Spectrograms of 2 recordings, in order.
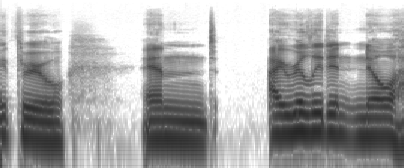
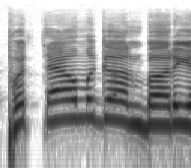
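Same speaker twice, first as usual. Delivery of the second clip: high, coaxing plea to a friend; high soothing plea; mock pleading; 9 semitones higher, 3 dB louder than usual. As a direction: talk him down, pitched up. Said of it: "you're just like".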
